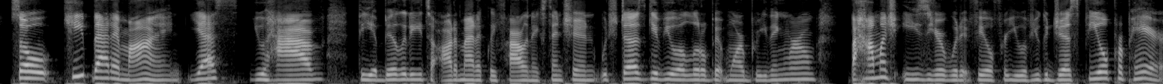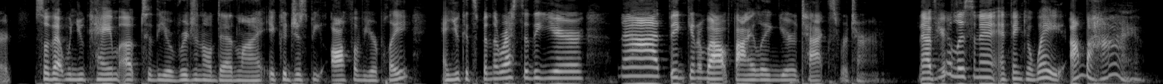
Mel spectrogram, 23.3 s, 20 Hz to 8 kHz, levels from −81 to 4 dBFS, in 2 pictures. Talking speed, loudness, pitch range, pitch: 215 wpm, -25 LUFS, 170-215 Hz, 185 Hz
